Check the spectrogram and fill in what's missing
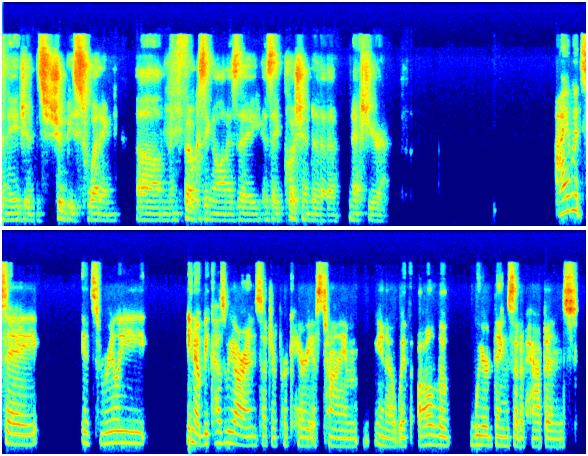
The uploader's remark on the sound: We were zooming from Nest’s new office space this week!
